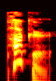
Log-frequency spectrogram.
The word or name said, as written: pucker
